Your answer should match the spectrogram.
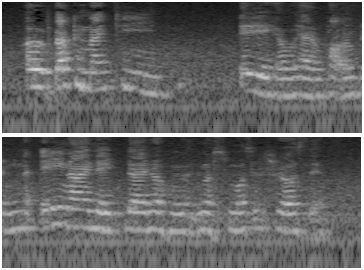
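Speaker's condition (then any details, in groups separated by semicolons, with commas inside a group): Multiple sclerosis; balance problems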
